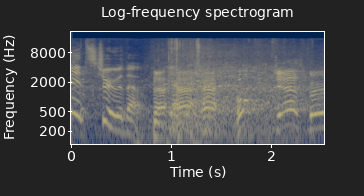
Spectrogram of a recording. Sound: laughing

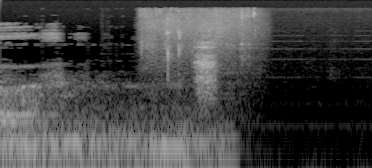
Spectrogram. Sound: gasp

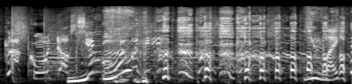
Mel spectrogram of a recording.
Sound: laughing

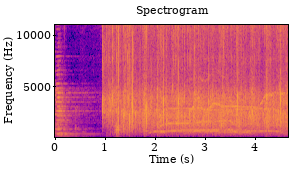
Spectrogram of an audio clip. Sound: applause

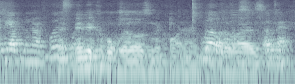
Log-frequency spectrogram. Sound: voiceover

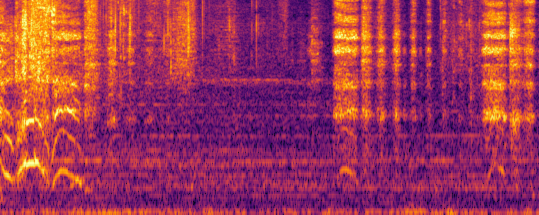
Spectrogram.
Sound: sobbing

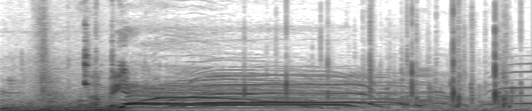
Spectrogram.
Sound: applause

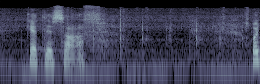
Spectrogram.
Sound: spoons clinking

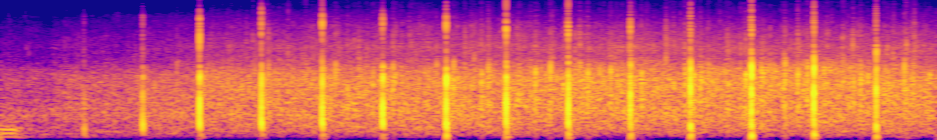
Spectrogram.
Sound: applause

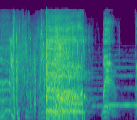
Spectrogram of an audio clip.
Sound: belching

